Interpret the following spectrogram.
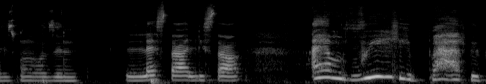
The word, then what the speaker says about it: Leicester: try to improve myself so it's lester or lisa i think it's lester and then coventry and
